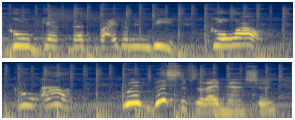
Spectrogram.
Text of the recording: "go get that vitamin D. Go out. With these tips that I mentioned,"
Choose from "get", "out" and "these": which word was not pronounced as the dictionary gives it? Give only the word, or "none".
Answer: these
